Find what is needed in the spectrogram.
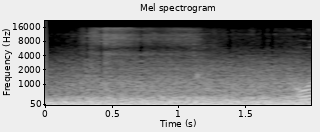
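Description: BMW R 1250 GS motorcycle on the move: a steady low rumble of wind and road noise with the boxer-twin engine running underneath.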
